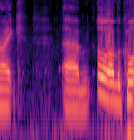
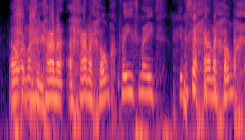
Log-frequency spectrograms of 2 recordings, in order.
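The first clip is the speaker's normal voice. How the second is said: put-on Liverpool accent, much higher pitch; 6 semitones higher than usual. Trying out different accents when asked, doing a Liverpool accent. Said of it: "How about Liverpudlian?".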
